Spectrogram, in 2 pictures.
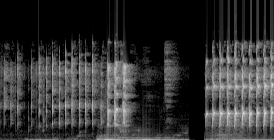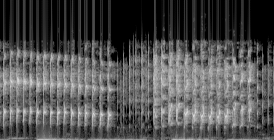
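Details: Lovebird kicau in ngetik ngekek style, fast shrill clicking chatter in bursts separated by a short silence, high buzzy notes pulsing around three times a second, faint low thuds below.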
